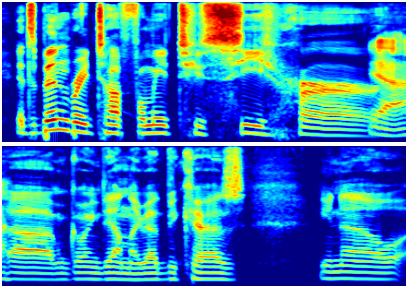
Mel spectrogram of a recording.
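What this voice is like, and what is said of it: French accent. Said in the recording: “filmmaker from France. That's his accent. He's not from Alabama.”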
